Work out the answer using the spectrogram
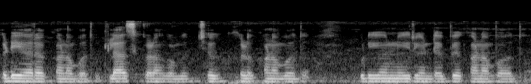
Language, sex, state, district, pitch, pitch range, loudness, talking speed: Kannada, male, Karnataka, Koppal, 135 Hz, 130-140 Hz, -16 LUFS, 125 wpm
